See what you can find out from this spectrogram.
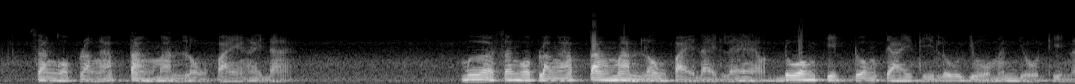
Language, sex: Thai, male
